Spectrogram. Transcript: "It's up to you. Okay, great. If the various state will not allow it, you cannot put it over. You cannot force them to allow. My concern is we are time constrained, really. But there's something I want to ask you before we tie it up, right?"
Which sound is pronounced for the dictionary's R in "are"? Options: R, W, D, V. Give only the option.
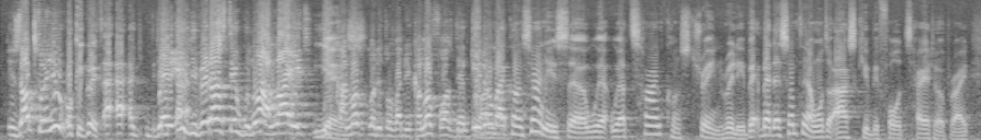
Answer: W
